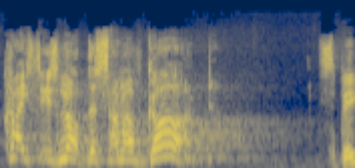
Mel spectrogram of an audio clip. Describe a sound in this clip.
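A man shouts with agitation close by.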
